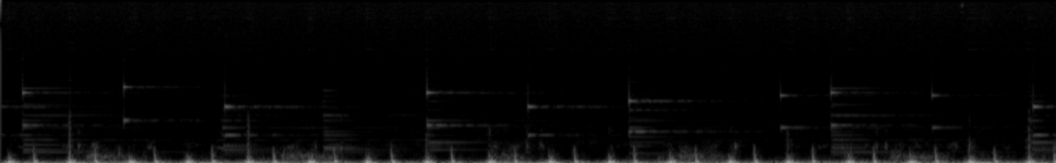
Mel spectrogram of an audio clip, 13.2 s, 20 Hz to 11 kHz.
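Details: Heart-sound segment of a sleep ASMR stream: steady, soft low thumps at about 80 beats a minute, with faint background tones; an ordinary heartbeat.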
